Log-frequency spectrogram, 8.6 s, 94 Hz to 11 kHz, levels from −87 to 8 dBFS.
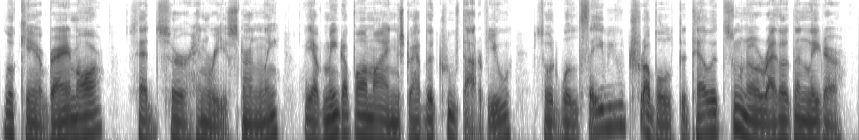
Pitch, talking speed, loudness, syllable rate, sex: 95 Hz, 230 wpm, -18 LUFS, 5.6 syllables/s, male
